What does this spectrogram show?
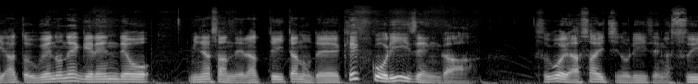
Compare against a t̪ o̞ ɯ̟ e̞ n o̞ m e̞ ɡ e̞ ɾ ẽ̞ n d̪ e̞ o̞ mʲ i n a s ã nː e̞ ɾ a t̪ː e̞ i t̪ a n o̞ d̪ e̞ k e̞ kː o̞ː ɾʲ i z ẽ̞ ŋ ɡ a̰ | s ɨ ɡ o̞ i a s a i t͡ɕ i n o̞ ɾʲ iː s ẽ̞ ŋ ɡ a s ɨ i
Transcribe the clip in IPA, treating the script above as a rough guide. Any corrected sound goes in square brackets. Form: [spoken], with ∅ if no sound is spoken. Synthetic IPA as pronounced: a t̪ o̞ ɯ̟ e̞ n o̞ [n] e̞ ɡ e̞ ɾ ẽ̞ n d̪ e̞ o̞ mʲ i n a s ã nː e̞ ɾ a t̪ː e̞ i t̪ a n o̞ d̪ e̞ k e̞ kː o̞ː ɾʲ [iː] z ẽ̞ ŋ ɡ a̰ | s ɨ ɡ o̞ i a s a i t͡ɕ i n o̞ ɾʲ iː [z] ẽ̞ ŋ ɡ a s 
